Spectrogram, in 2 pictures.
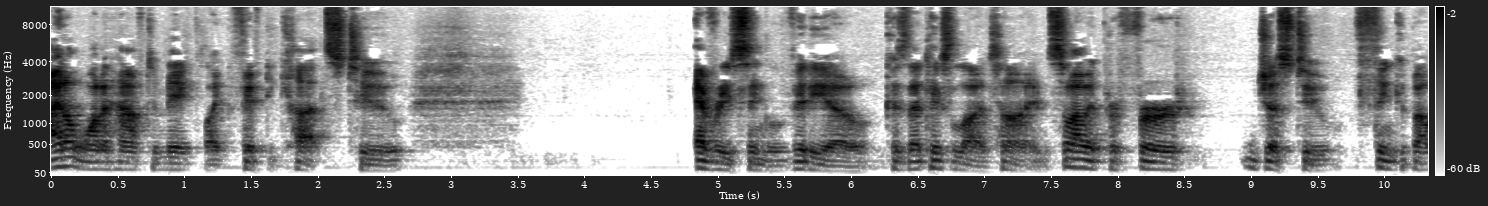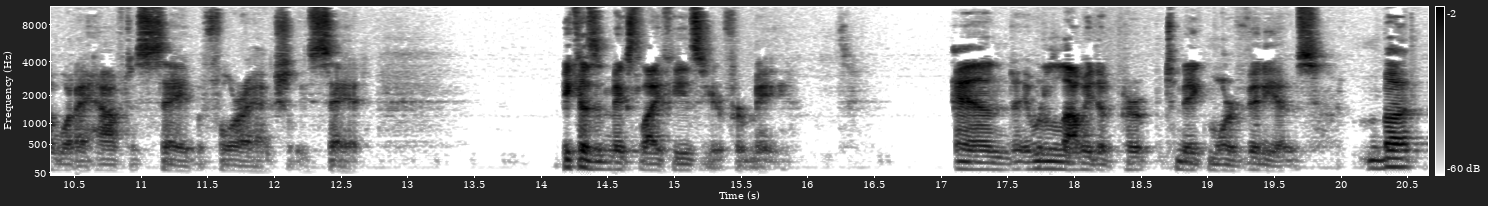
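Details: Adult male who has stuttered since about age 5-6, severe in childhood and alternating two fluent weeks with two severe weeks; still stutters, repeating words once or twice and masking it with fillers like "um" and "uh": stuttering.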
